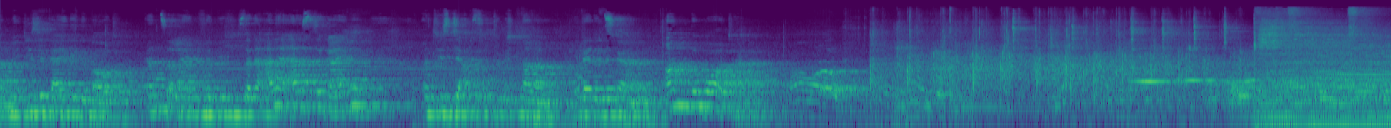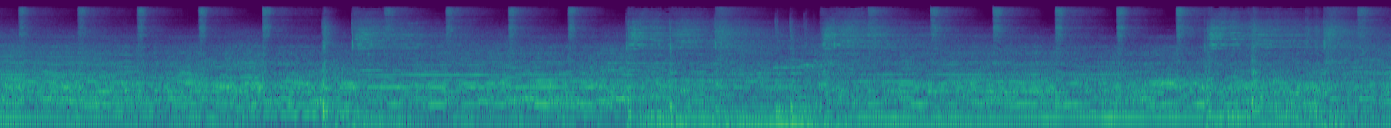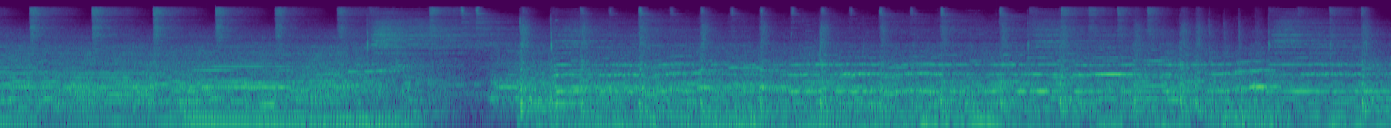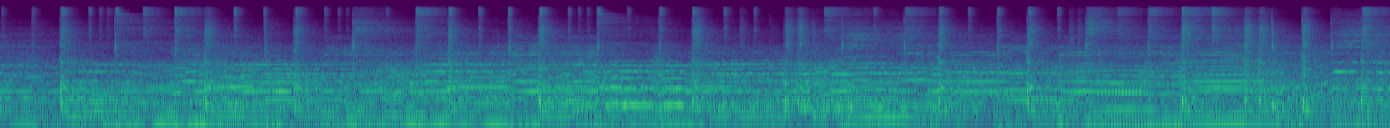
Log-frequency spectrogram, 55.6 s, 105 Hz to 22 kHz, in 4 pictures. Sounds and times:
Musical instrument: 11.2 - 55.6.

